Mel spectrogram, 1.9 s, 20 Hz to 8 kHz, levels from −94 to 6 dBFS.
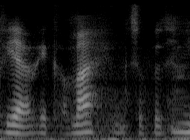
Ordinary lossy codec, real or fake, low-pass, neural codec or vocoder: AAC, 48 kbps; fake; 7.2 kHz; codec, 16 kHz, about 1 kbps, DyCAST, with the encoder's durations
